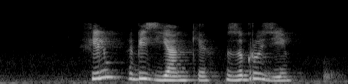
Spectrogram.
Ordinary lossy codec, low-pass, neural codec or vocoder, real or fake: MP3, 64 kbps; 7.2 kHz; none; real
